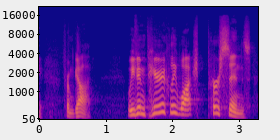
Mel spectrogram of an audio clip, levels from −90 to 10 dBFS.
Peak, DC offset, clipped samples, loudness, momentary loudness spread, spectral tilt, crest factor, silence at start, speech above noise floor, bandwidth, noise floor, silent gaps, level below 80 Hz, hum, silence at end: -12 dBFS; under 0.1%; under 0.1%; -27 LUFS; 7 LU; -4 dB/octave; 16 dB; 0.4 s; 34 dB; 16 kHz; -62 dBFS; none; -76 dBFS; none; 0.15 s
